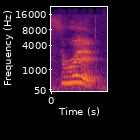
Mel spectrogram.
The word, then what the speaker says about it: through: these two words again these two are easy to get mixed up this word is that's right through and this word is thorough say them with me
